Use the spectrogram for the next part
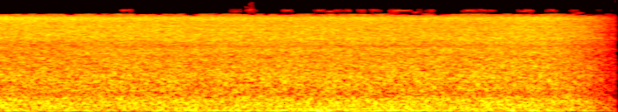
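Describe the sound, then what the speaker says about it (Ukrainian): Floodwater pours down the streets of Kerch, a dense, steady rush that stays loud and near throughout before tailing off at the very end. "Бурхливі водоспади з доріг мчать до Міллякчесмі"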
